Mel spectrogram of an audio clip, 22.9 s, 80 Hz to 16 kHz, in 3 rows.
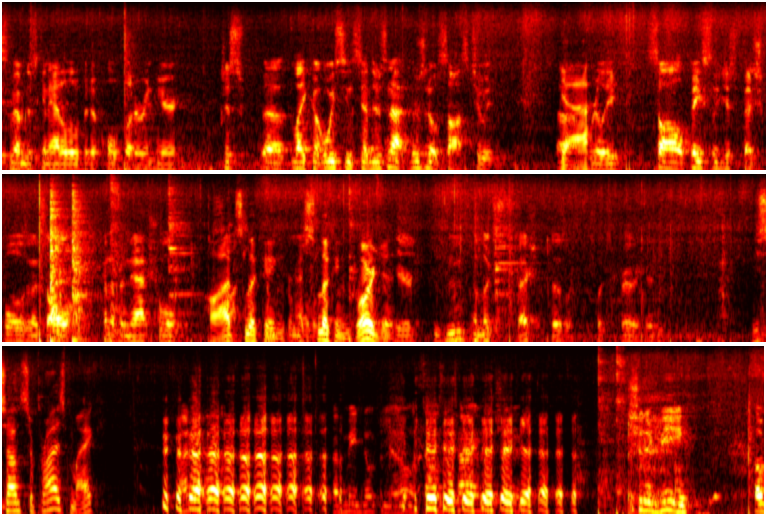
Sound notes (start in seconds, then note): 16.8 laughter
